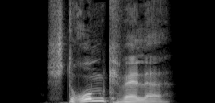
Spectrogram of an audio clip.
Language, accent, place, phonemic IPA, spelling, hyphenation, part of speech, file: German, Germany, Berlin, /ˈʃtʁoːmˌkvɛlə/, Stromquelle, Strom‧quel‧le, noun, De-Stromquelle.ogg
- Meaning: power source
